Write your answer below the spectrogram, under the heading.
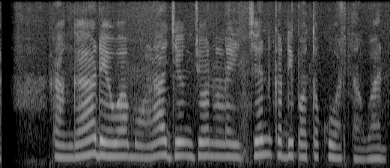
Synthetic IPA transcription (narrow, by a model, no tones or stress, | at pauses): raŋɡadɛwamɔlad͡ʒɨŋd͡ʒɔnlɛd͡ʒənkɨrdipɔt̪ɔkːuwart̪awan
